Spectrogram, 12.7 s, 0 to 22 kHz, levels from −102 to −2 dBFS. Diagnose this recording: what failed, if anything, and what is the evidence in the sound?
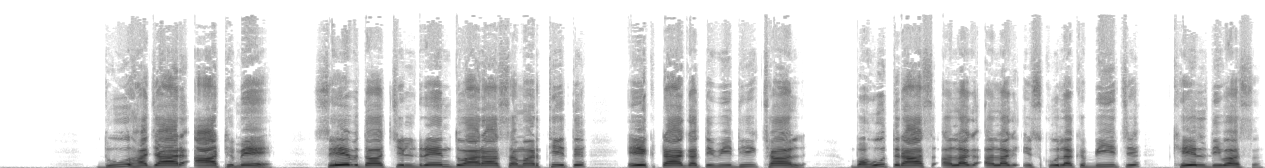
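Nothing stood out on listening to this speech recording that would point to a failure at any stage of the chain.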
